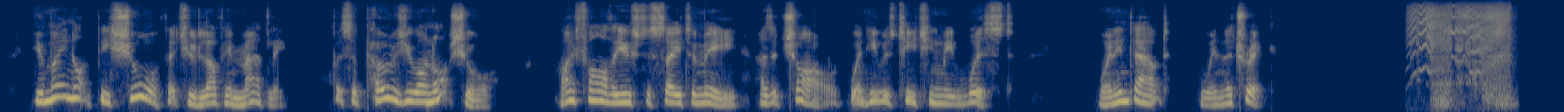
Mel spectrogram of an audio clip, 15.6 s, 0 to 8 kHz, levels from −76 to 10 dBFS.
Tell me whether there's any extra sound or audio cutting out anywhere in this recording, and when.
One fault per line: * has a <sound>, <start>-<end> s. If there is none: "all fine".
* has a squeak, 14.1-15.2 s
